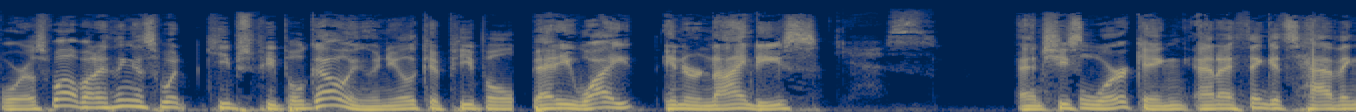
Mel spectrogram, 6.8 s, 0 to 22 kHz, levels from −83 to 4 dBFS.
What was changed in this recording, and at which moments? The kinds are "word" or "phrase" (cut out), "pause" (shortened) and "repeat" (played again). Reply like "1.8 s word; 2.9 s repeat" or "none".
2.6 s word; 5.4 s word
